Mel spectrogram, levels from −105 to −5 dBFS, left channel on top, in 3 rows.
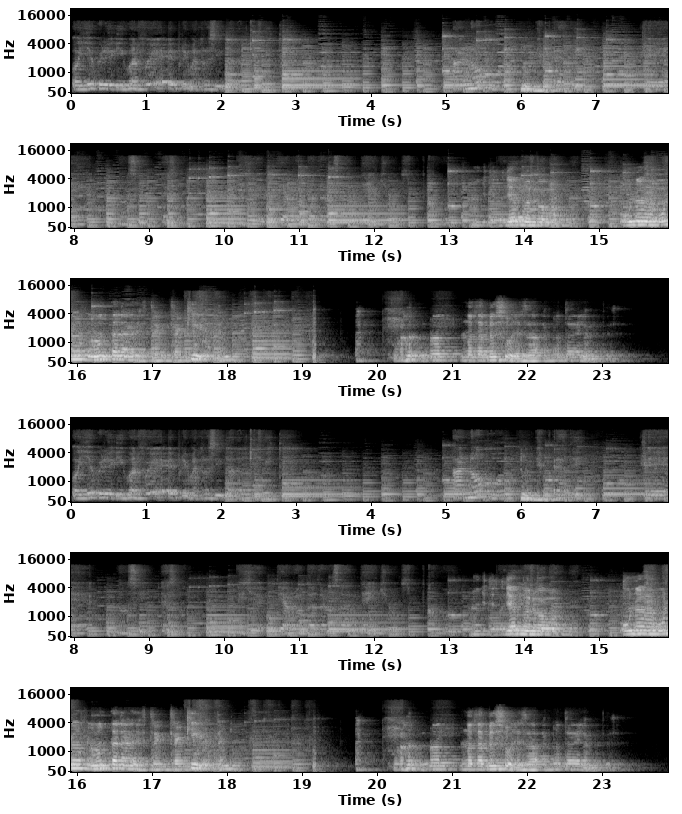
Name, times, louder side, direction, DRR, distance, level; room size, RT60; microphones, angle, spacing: voice 1, 0.0-3.0 5.1-7.1 7.6-9.5 10.2-13.1 13.7-14.6 15.6-16.0 17.4-18.0 18.3-19.2 20.1-20.4 20.8-21.0, left 1 dB, 5° right, 4 dB, 0.9 m, -42 dB
sound 1, 2.0-19.2, left 4 dB, 50° left, 0.4 m, -39 dB
voice 2, 6.0-6.4 13.3-14.4 15.3-18.1 19.7-19.8 20.2-23.2, equal, 60° right, 3 dB, 1.8 m, -28 dB
9.9 x 9.8 x 7.2 m, 0.84 s
head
